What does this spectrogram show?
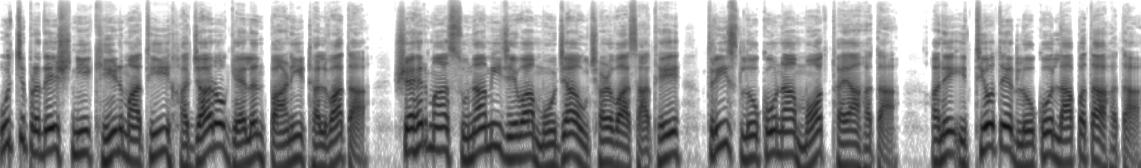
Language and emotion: Gujarati, neutral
